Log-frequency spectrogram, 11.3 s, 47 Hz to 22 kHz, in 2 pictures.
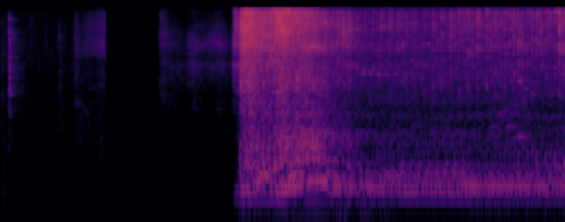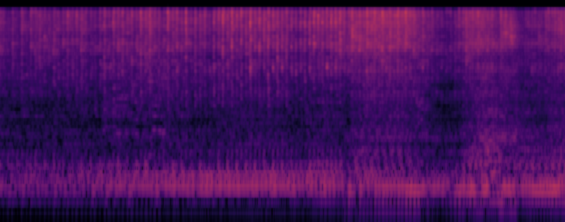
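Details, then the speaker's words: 2005 BMW HP2 boxer twin, after service following the 2022 Bosnia Rally: quiet handling, then engine fires and settles to steady, even lumpy idle with a few light blips; running properly again. "so das Moritz läuft jetzt wieder"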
